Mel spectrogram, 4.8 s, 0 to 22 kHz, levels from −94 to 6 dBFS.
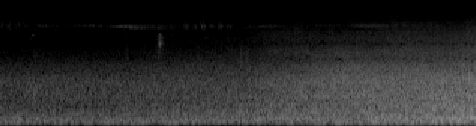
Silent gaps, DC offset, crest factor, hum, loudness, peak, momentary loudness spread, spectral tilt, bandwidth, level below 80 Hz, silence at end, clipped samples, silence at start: none; under 0.1%; 18 dB; none; -48 LUFS; -30 dBFS; 14 LU; -5.5 dB/octave; 16 kHz; under -90 dBFS; 0 s; under 0.1%; 0 s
